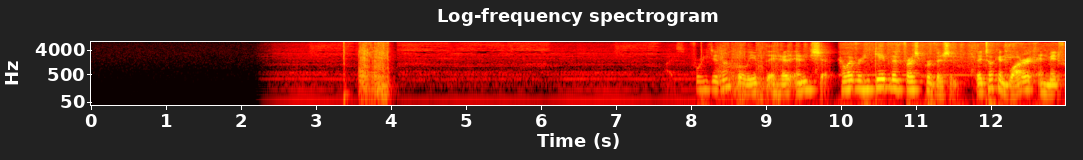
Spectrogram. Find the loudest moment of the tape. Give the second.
4 s.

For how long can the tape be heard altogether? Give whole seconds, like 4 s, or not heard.
2 s.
